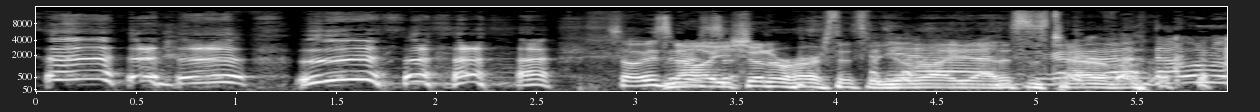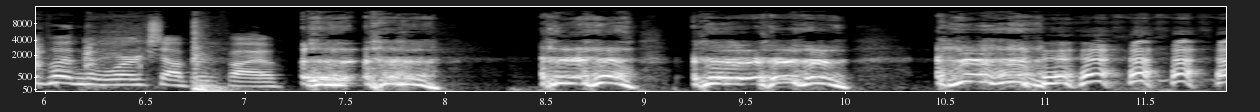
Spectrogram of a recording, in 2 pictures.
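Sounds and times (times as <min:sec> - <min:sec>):
person coughing and grunting rhythmically to imitate a song: 0:00.0 - 0:02.6, 0:07.3 - 0:11.8
laughter: 0:00.0 - 0:02.7, 0:03.3 - 0:06.4, 0:10.9 - 0:11.8
speech: 0:00.4 - 0:11.8.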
